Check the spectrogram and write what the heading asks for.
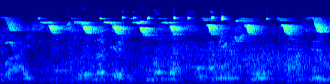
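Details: European goldfinch of the brown 'pardo' form singing its 'repique' song style: bright high notes that slide downward, repeated in a quick steady series about three times a second, with faint low background murmur.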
